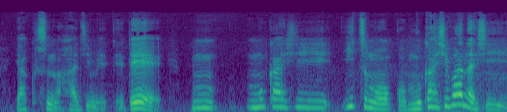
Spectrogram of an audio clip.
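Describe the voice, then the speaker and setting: A woman with a Kansai accent speaks very slowly in a somewhat breathy, fairly high voice, with very wide pitch swings and big swings in loudness. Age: 30s. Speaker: anthropology doctoral student and literary translator. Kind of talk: casual chat.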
